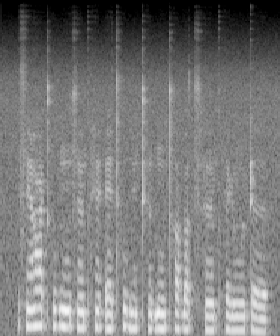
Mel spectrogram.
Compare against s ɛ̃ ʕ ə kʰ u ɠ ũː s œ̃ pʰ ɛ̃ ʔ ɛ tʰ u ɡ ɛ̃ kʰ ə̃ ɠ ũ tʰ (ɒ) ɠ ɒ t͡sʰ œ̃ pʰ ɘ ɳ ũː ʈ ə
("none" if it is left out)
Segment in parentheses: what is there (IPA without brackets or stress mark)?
ɒ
